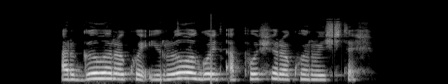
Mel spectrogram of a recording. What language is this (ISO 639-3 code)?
abk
